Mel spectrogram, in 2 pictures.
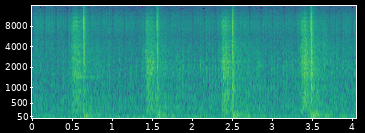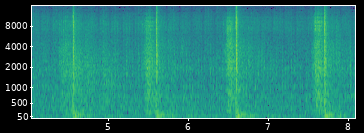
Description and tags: construction nail pile 1
construction building-construction tractor noise rumble growl pile nail-pile city
building-construction, city, construction, growl, nail-pile, noise, pile, rumble, tractor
